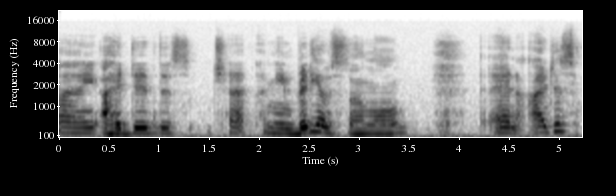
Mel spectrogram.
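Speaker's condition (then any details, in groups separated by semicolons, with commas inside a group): Cerebral palsy; present from birth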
